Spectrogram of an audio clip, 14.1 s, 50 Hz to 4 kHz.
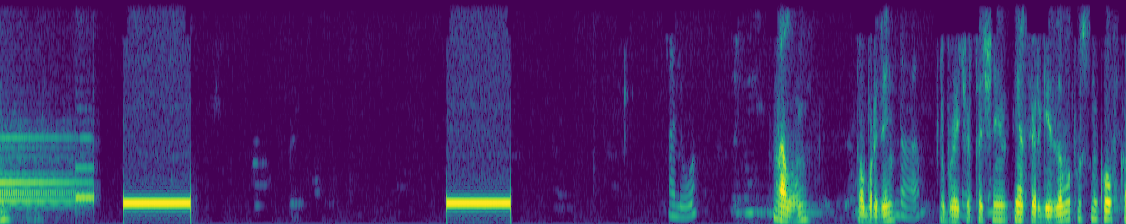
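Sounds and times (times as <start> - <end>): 
buzzy telephone line tone while an office call is transferred: 0.0 - 2.4, 5.6 - 6.4
long steady telephone line beeps while an office call is transferred: 1.6 - 2.4, 5.6 - 6.4
speech: 8.4 - 8.9, 9.7 - 14.0.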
